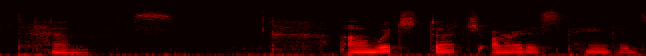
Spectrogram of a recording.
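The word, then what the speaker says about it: Thames: that is how you spell it it is pronounced TS um which Dutch artist painted star night uhuh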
